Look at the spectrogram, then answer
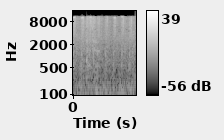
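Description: A .50 cal machine gun firing in one loud, unbroken burst of rapid shots, close and harsh, with no talk.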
